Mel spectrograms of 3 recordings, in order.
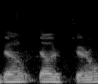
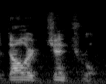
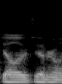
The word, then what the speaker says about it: Dollar General: For some goofy ass reason, everyone, just like Travis, pronounced it the Dollar Gentral.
